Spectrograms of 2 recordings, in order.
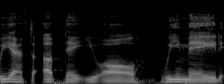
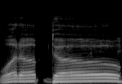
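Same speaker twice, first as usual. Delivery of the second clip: very loud delivery with "doe" drawn out; 6 semitones higher, 8 dB louder than usual. Adding another signature intro of the absent co-host: Chris Leppert impression.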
